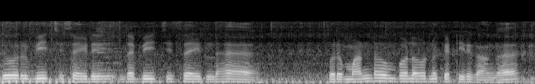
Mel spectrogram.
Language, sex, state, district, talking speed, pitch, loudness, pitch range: Tamil, male, Tamil Nadu, Kanyakumari, 135 wpm, 125 Hz, -15 LUFS, 120-135 Hz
